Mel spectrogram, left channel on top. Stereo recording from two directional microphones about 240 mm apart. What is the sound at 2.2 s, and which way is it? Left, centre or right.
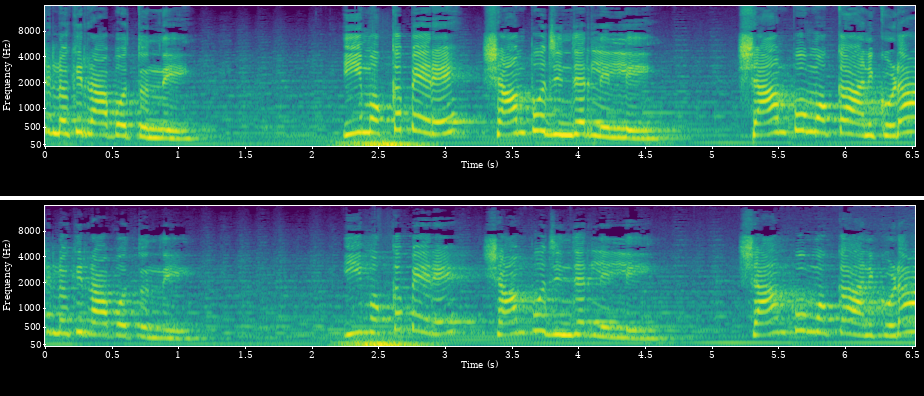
A woman's voice, left.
